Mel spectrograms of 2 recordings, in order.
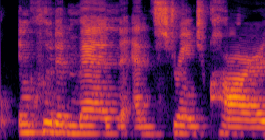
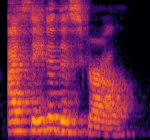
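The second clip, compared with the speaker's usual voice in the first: ordinary talk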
